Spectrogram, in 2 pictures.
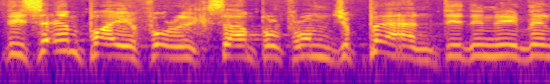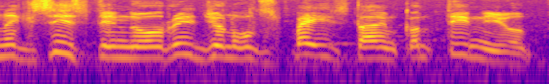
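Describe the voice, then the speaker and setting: An actor playing a nervous scientist defector who pleads urgently to be believed, in a game cutscene. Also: male voice, high voice, animated, normal speed, a bit bright. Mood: pleading. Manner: pleading, insistent.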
